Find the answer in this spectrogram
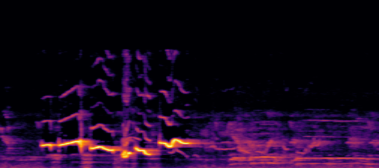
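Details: Kacer, the Oriental magpie-robin, singing 'gacor' for daily therapy: a clear whistled opening, quick slurred descending notes, then softer, lower steady tones and faint chatter.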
